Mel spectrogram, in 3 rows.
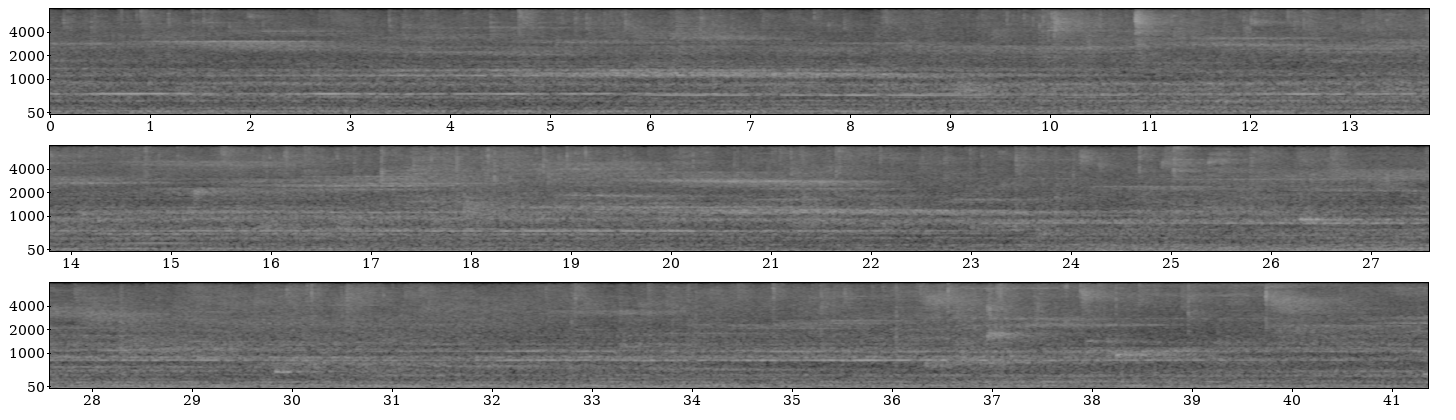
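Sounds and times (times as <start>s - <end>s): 
cave ambience: 0.0s - 41.3s.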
